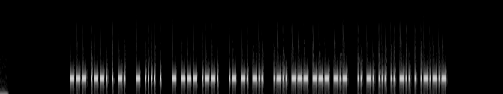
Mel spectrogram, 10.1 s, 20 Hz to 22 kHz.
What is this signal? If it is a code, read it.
Morse code, heard as a keyed tone, about 40 wpm, 700 Hz. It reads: OPEN THE TOP AND LOOK INSIDE.
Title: Sentences from Top 1000 Words - Review Part 2 - 40wpm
